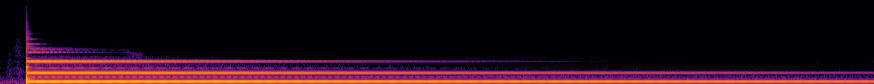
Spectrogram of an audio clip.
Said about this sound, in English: Hear the sound of the bowl calling you to look within. Let it center you. Let it awaken you to God's presence.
